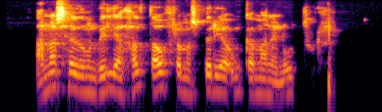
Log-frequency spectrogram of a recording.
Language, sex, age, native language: Icelandic, male, 50-59, Icelandic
